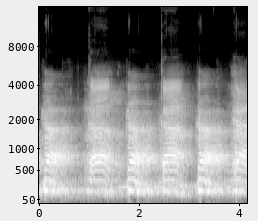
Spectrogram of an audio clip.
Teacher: Yang berpengaruh itu pokoknya ketika mengucapkan ikhfa ini, kita sudah berada di posisi persiapan pengucapan huruf kaf. Yang mana pengucapan huruf kaf itu menempelkan pangkal lidah ke langit-langit antara langit-langit lunak dan keras ya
